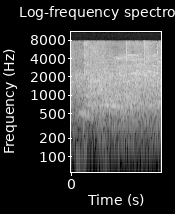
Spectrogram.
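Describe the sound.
An audience claps steadily to cheer on a volunteer who is about to pick up a weight and stand up with it. A dense continuous wash of many hands claps at even loudness, with crowd voices mixed into the applause throughout.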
